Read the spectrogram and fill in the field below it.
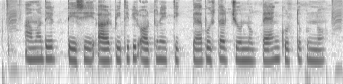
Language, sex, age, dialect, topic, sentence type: Bengali, female, 18-24, Northern/Varendri, banking, statement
